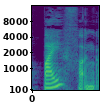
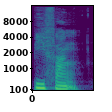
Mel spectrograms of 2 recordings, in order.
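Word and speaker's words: Byfang: Es wird nämlich mit Y geschrieben. Also ich dachte, vielleicht spricht man das auch Beifang aus. – Mhm. – Ist aber wohl nicht so. – Okay. – Ja, also Biefang.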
